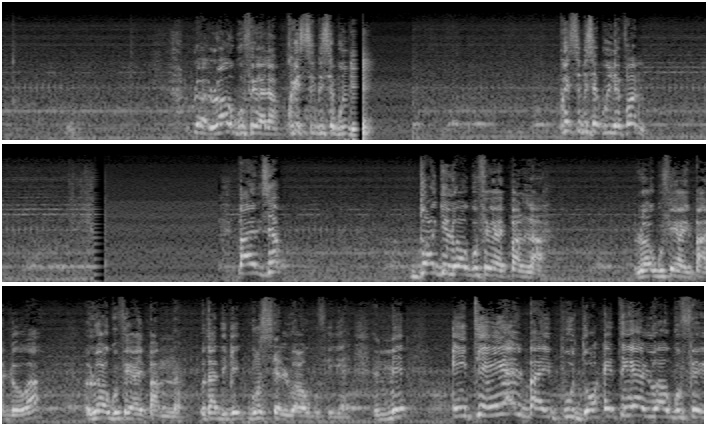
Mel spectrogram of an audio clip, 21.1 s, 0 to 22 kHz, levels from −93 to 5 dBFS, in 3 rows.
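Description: A short concealed packet loss at about 3.41 s leaves a brief smear lasting roughly 40 ms. The receiver bridges it by extending the preceding sound and then blends back into real audio, so nothing goes missing beyond that tiny gap. Immediately after, from 3.49 to 4.11 s, the sound stretches into a fading buzz or hiss and then drops out for about 20 ms before resuming further on. From 7.95 to 9.21 s, a similar drawn-out buzz or hiss lasts about 1.24 s. These two gaps likely come from long network dropouts: far longer concealed stretches that decay rather than blend back, followed by a jump past the lost audio.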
